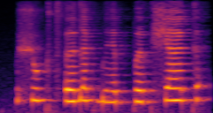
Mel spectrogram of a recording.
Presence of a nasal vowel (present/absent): absent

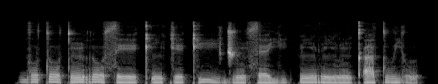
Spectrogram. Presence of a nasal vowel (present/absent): present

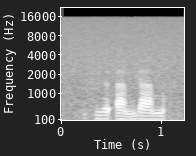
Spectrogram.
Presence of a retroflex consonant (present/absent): absent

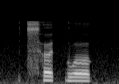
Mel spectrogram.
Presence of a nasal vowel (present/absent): absent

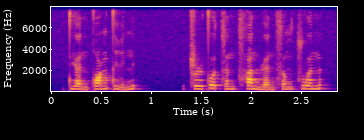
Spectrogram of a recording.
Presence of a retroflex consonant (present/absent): present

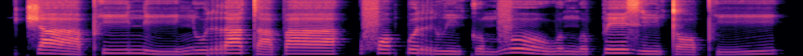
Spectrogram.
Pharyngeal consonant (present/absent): absent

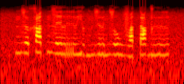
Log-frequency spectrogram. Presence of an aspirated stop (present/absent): absent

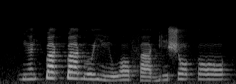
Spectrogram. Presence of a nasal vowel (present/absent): present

